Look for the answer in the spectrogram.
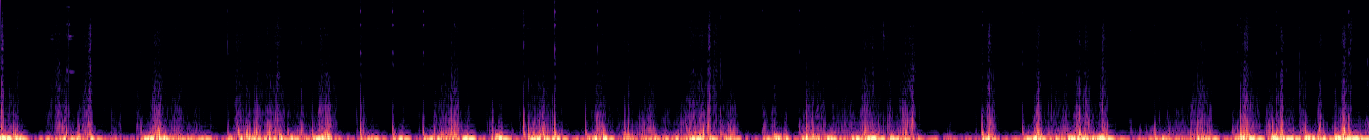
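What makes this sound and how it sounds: Metal dental picks scratch inside the ear canals of both silicone binaural microphone ears. A rapid, uneven stream of muffled, low thumping scrapes and rustles follows, each stroke short and close with almost no ring.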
